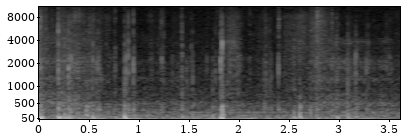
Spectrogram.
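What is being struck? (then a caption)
Cardboard box. Fingertips and nails tap and scratch the front face of a black printed cardboard Yeti microphone box held close to the mic. Soft, dull low thumps mix with faint dry scratching and crackle, some taps standing out louder. The taps die away almost instantly with no ring.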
